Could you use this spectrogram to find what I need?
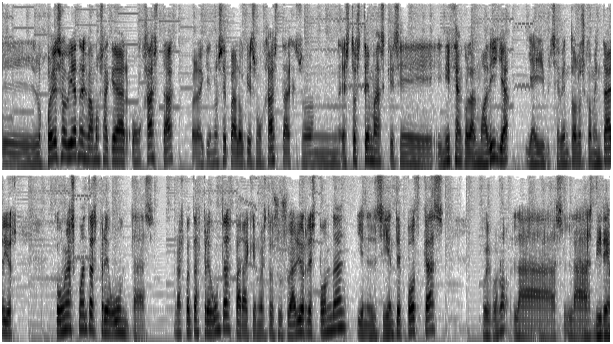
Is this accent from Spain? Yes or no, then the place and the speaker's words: yes; Asturias, Spain; Aquí los tres somos asturianos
